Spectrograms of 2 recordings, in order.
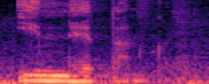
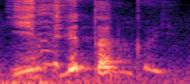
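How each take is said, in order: First: 인내했다는 said low and soft; low repeat. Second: 인내했다는 lifted high; high emphatic repeat. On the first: (인내했다는 을 낮게 눌러서) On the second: (인내했다는 을 높게 강조) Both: Shown as a demonstration.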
